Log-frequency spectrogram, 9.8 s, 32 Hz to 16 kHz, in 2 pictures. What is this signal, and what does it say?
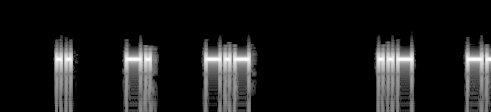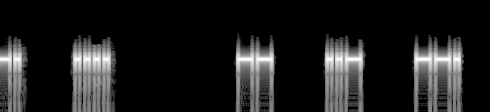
Morse code, heard as a keyed tone, about 25 wpm, spaced as for 12 wpm, 600 Hz. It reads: INK UGH MUG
